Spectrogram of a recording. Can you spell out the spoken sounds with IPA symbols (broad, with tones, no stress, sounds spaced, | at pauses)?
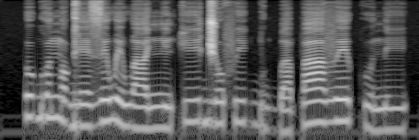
ʊ˦ ɡʷ a˦ n ɔ˨ ɡ eː˨ z ɪ˦ w ɪ˨ w aː˨ ɲ ĩ˨ k iː˦ d͡ʒ o˦ f iː˦ ɡ͡b ʊ˨ ɡ͡b a˨ p aː˦ v eː˦ kʷ i˨ n i˦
